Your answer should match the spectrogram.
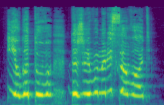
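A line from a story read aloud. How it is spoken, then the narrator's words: Tearful sniffling half-elf. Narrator (Russian): Сквозь слезы хлюпнула носом полуэльфийка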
